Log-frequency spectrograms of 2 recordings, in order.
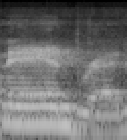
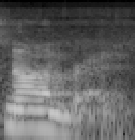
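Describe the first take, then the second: First: "naan" said with a flat short "a", like "nan" in "nanny"; "naan bread" with the short "a" of "man"; wrong pronunciation. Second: "naan" said with a long open "ah", like "nahn"; "naan bread" with the broad "a" of "father"; right pronunciation. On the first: Streamer showing viewers the wrong way to say "naan". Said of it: "It's not naan bread". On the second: Streamer correcting viewers with the broad "ah" in "naan". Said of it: "it's naan bread". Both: Shown as a demonstration.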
